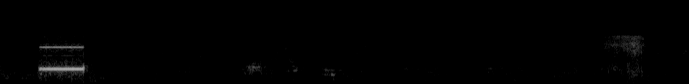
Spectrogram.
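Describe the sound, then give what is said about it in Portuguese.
A single short, steady electronic telephone ringing tone sounds once as a phone call goes unanswered, then near silence, with a few faint soft noises and a brief breathy hiss at the end. “Nada, chamou, chamou, chamou, chamou, ninguém atendeu.”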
